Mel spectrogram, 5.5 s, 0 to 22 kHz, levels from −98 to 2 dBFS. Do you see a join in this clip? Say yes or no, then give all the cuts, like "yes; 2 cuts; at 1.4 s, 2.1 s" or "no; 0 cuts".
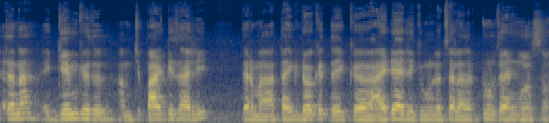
no; 0 cuts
